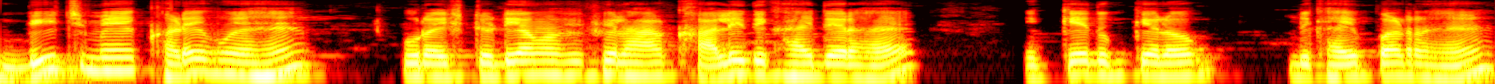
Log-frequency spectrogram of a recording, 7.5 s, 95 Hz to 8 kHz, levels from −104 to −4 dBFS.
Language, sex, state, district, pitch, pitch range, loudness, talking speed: Hindi, male, Chhattisgarh, Balrampur, 150 Hz, 140-160 Hz, -15 LUFS, 170 wpm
